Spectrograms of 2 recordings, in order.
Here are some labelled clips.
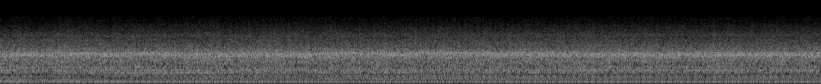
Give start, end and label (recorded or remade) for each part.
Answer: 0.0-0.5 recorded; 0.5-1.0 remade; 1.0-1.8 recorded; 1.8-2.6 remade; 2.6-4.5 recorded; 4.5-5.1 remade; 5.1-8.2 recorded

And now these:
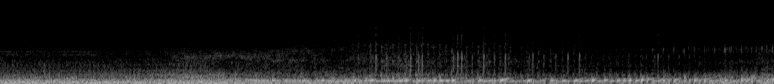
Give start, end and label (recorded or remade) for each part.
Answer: 0.0-1.7 remade; 1.7-7.7 recorded

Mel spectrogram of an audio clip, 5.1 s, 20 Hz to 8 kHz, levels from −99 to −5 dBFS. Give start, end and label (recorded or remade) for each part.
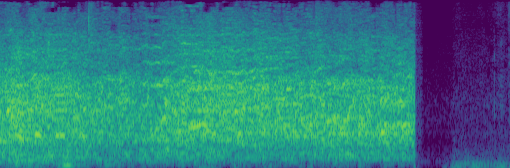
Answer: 0.0-5.1 recorded

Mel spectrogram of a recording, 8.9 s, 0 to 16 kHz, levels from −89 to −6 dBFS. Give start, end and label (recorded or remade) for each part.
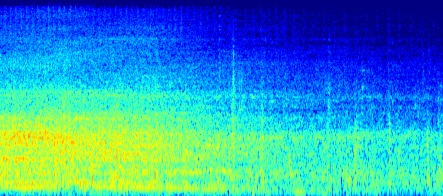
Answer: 0.0-8.9 recorded

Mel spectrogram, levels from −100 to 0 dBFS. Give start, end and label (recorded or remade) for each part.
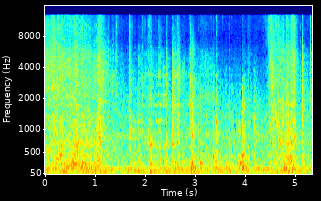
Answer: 0.0-5.3 recorded

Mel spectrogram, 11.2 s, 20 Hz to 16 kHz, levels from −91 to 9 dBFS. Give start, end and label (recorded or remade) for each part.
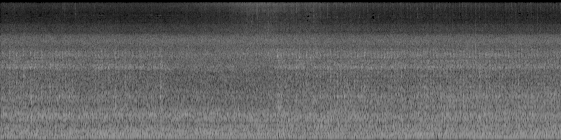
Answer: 0.0-11.2 recorded

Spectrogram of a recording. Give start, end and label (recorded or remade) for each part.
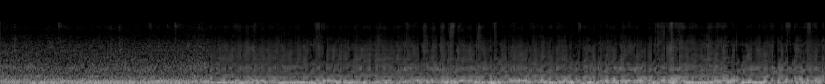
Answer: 0.0-2.1 recorded; 2.1-8.3 remade

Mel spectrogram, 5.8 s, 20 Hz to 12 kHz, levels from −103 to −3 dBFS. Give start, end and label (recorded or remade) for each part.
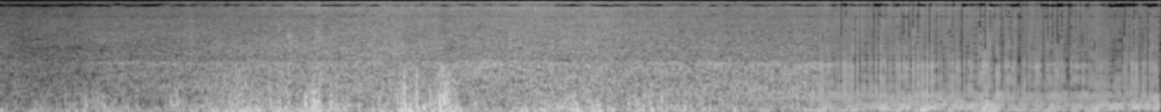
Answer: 0.0-4.1 recorded; 4.1-5.8 remade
